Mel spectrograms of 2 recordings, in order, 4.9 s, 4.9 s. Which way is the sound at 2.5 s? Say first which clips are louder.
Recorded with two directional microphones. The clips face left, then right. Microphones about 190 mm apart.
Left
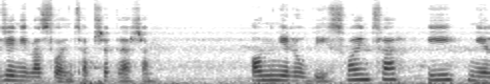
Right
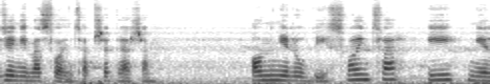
Even; centre (ahead or behind).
